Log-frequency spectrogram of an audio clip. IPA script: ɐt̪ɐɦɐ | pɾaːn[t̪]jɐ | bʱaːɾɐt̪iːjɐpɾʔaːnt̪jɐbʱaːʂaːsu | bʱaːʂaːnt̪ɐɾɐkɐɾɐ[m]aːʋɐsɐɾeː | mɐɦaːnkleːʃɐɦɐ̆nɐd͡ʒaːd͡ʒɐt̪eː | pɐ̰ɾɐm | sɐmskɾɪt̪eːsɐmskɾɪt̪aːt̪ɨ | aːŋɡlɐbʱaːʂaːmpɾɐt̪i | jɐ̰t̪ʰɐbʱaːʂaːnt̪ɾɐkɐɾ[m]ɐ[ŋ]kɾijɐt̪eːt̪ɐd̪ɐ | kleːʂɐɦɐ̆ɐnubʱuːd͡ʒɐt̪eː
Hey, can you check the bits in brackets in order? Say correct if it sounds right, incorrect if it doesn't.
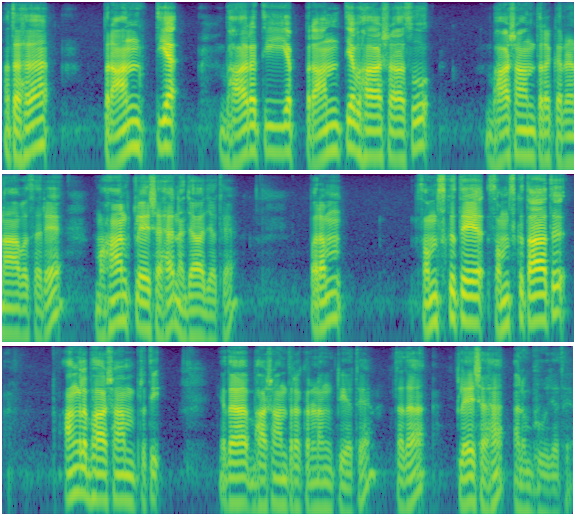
correct, incorrect, incorrect, correct

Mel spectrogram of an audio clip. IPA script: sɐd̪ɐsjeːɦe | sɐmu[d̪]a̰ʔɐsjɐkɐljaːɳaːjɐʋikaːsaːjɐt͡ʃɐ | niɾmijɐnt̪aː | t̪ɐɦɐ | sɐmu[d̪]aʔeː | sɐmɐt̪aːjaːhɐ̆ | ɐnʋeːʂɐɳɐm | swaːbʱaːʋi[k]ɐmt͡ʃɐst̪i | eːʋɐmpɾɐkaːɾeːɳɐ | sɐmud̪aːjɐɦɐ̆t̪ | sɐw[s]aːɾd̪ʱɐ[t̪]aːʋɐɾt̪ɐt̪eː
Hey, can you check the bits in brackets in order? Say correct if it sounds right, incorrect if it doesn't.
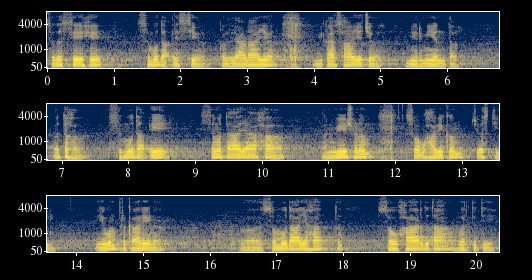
correct, correct, correct, incorrect, correct

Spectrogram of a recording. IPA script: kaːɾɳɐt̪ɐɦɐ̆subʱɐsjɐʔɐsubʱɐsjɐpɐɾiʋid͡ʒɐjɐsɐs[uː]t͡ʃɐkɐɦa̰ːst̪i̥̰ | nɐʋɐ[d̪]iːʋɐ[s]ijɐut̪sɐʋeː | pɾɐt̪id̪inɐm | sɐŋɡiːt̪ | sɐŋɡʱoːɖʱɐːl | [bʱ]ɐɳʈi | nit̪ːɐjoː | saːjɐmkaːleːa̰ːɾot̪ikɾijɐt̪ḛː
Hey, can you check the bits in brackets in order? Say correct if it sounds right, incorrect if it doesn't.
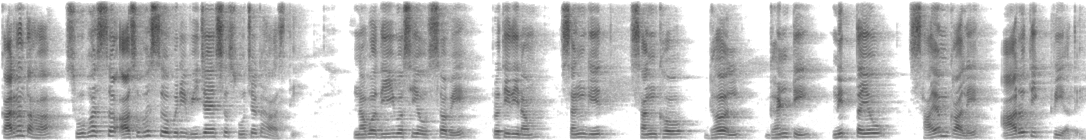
correct, correct, correct, incorrect

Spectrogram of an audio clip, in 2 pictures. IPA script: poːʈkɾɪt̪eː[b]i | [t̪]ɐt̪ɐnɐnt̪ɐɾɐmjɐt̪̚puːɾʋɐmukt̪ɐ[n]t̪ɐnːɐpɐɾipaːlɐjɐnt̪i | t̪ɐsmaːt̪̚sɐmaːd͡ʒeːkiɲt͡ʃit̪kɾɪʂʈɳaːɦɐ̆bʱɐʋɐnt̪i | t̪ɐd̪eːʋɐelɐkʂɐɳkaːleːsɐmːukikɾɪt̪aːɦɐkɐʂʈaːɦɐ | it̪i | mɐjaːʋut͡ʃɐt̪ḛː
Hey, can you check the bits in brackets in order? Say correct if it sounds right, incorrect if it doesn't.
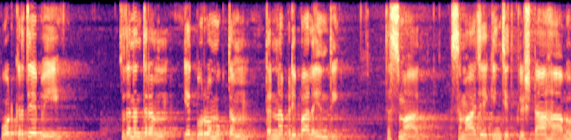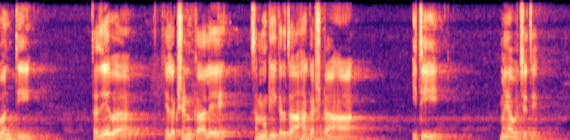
incorrect, correct, incorrect

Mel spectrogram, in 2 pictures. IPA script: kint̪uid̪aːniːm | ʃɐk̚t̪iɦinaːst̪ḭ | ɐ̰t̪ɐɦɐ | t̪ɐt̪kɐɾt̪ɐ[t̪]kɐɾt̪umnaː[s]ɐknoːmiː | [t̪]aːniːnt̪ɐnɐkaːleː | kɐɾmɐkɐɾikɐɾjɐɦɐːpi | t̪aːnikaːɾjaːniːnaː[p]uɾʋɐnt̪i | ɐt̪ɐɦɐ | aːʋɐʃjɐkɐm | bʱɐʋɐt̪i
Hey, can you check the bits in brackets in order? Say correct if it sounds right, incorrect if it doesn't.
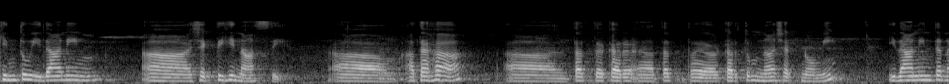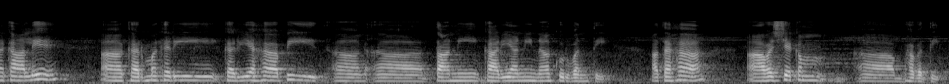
correct, incorrect, incorrect, incorrect

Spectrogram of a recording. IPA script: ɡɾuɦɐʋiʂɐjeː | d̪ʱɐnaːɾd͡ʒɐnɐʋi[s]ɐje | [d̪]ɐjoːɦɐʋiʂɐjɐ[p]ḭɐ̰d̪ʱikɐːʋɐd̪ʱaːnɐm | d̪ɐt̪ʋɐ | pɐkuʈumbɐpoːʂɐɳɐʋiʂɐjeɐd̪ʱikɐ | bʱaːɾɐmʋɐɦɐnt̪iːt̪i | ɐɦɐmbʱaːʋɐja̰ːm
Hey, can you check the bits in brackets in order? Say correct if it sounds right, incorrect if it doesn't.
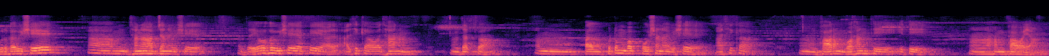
incorrect, correct, correct

